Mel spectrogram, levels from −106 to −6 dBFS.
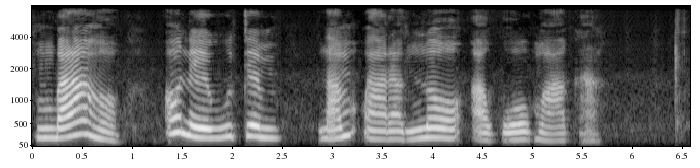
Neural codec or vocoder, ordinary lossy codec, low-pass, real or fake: codec, 16 kHz, 4 kbps, FunCodec, trained on Chinese and English, 50 frames a second; none; 7.2 kHz; fake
